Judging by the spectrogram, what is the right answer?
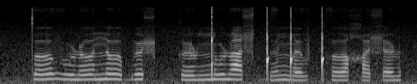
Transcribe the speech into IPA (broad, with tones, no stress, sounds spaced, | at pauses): t̪ ɤ˨˦ v u˨ ɳ ɤ˧ n ɤ˦˨ b ɵ˦ ɬ kː ɵ˧ ɳ ŋ͡ǃ u˦ ɳ a˦ ɬ ɡ͡ǃ ə˦ ŋ͡ǃ ə˧ v ǃʰ ɤ˧ χ ə˨ ɬ ə˧ ɳ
